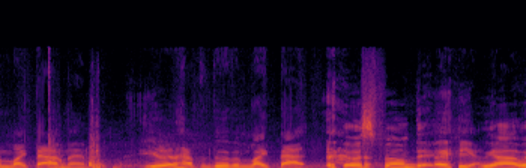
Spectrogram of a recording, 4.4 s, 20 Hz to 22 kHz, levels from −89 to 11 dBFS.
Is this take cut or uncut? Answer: uncut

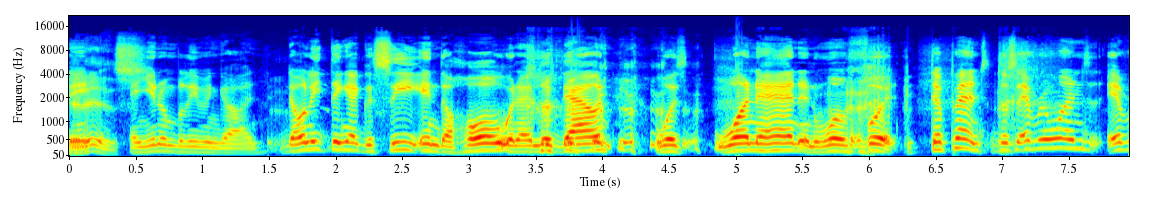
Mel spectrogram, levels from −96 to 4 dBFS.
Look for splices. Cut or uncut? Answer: cut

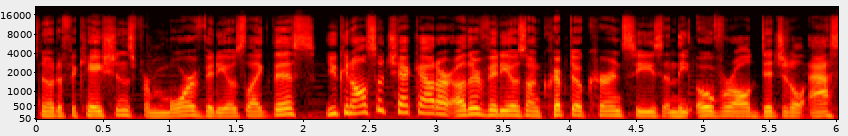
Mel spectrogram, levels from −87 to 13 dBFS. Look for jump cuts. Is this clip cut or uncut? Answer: uncut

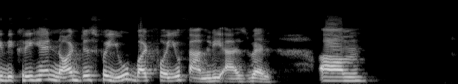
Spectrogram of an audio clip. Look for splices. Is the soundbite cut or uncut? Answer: uncut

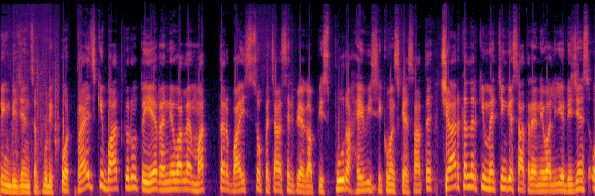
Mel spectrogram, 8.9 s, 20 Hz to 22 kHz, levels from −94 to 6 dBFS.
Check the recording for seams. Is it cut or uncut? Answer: cut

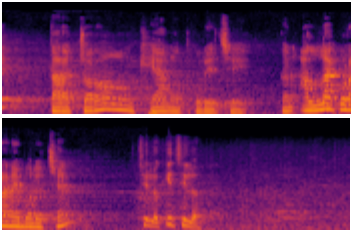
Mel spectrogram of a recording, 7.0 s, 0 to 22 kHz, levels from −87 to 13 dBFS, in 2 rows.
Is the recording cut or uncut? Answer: cut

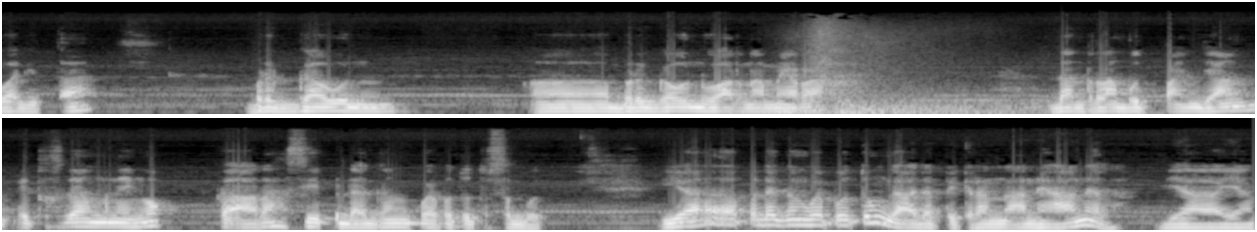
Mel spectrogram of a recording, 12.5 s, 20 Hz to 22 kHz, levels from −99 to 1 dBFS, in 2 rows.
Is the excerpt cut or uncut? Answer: uncut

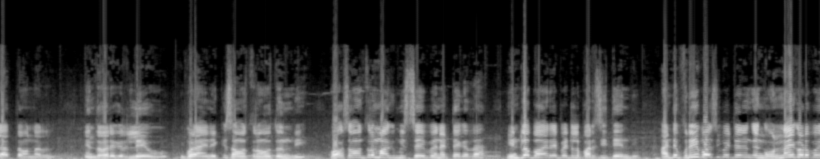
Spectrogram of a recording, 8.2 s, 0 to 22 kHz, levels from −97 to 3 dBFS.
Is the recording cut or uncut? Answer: cut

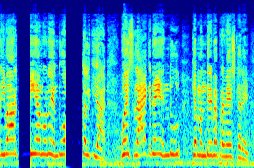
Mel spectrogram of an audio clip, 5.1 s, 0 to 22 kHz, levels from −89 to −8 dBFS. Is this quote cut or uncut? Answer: uncut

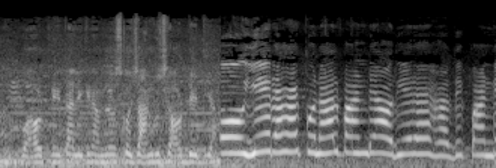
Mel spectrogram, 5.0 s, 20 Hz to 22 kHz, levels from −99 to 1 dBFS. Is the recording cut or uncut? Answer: cut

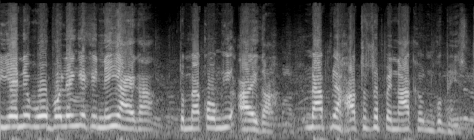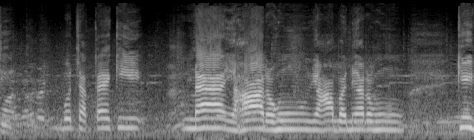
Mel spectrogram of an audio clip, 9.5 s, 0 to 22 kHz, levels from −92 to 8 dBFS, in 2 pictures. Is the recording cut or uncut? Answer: cut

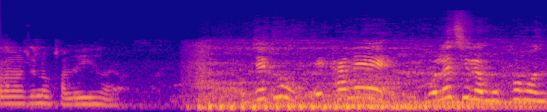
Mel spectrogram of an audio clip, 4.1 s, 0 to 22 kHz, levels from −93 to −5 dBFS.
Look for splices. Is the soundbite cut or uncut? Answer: uncut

